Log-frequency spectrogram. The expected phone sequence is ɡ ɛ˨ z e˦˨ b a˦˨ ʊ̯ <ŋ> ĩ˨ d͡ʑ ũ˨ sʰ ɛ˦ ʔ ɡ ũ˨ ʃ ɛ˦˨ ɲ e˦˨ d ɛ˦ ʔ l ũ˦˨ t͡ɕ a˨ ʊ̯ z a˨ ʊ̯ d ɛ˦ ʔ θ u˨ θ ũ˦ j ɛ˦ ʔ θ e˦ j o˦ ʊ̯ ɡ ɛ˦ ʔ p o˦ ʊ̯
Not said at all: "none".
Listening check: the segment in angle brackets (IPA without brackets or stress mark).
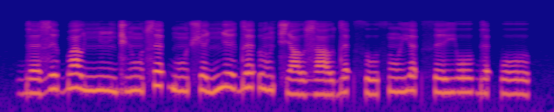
ɲ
